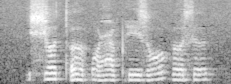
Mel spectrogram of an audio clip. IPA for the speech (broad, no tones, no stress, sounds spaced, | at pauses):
ɕ ʌ tʼ ʌ ɓ ɔ ʕ ə pʰ e z ɔ | ʌ s ə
